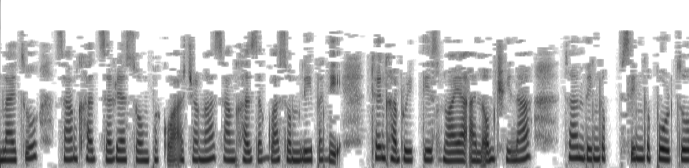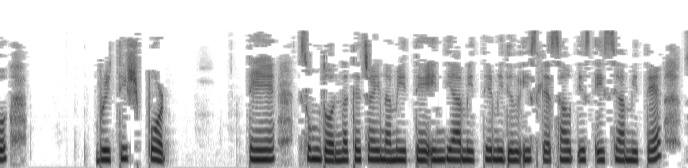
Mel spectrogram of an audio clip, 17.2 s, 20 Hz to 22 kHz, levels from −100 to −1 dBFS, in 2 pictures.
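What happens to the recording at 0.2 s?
At 0.2 s the speech already carries the artefacts of WMA compression, which are present across the whole clip. The audio has a ringing, washy quality, with a hiss that swells and recedes with the signal, and there is no content above 10.1 kHz. That fits a likely lossy transform encode at a low bitrate, around 32 kbps, where quantisation noise smears across each long block and weak spectral lines are discarded.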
